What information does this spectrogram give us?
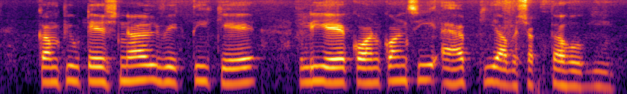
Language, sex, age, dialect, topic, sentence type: Hindi, male, 25-30, Hindustani Malvi Khadi Boli, banking, statement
